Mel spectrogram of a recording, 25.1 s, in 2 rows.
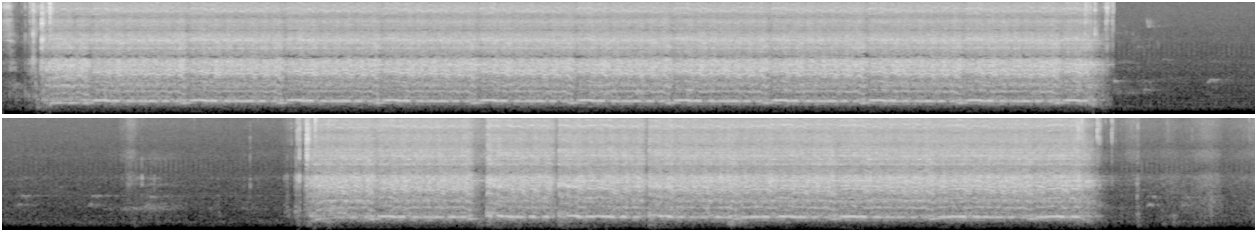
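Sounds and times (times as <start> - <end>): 
2003 Stype 4.2l car engine failing to start: 0.3 - 11.1, 15.4 - 23.6.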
